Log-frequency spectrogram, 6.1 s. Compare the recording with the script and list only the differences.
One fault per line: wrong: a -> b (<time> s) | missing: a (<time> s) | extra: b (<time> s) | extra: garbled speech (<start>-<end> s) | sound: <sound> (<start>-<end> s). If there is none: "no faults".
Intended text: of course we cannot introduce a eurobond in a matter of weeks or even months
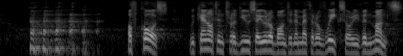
sound: laugh (0.4-1.6 s)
